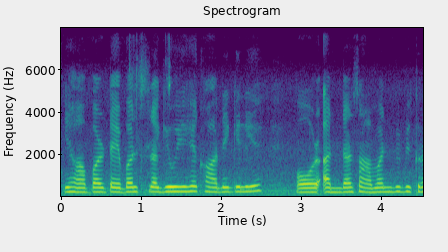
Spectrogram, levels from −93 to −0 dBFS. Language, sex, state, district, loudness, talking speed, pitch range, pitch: Hindi, female, Madhya Pradesh, Dhar, -14 LUFS, 200 wpm, 205-225 Hz, 210 Hz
